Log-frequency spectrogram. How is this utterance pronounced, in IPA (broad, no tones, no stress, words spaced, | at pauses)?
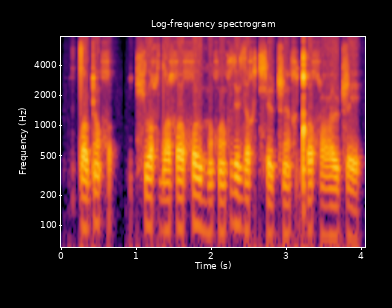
tˤʉʈõχ | t͡ɕʰuχ dˤeχo χuɦũχ ũχzʉzɨχt͡ɕʰe ʈ͡ʂẽχǃʼoχ ʕɵʈ͡ʂe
